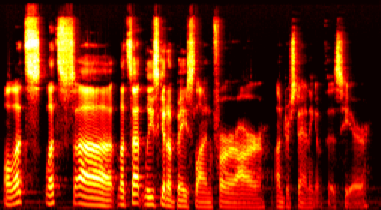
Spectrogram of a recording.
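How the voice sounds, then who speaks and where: A man's voice: fairly low pitch, normal speed, creaky, fairly bright tone. A man playing an online tabletop game, talking casually with the other players.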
